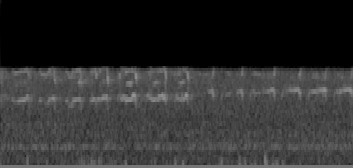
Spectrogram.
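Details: Hungry young sparrowhawks calling during feeding, thin high chirps running quickly together, mixed with soft low thumps and rustling.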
